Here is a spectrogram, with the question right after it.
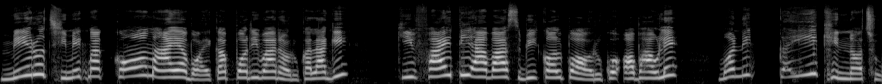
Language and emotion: Nepali, angry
